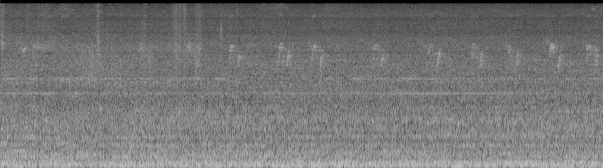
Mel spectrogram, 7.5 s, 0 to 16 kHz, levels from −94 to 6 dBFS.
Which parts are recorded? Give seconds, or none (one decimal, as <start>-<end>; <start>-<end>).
0.0-0.4; 2.5-7.5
